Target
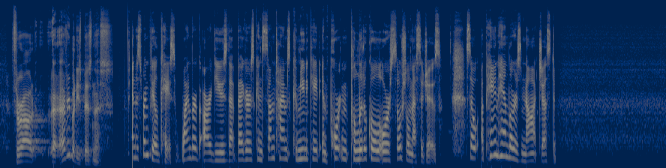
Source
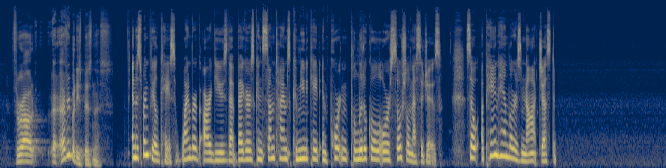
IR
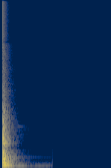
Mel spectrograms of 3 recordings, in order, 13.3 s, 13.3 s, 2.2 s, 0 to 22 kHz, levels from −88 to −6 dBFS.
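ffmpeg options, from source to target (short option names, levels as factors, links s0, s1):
-af "highpass=1400,acompressor=threshold=0.00891:ratio=6,volume=1.58"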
